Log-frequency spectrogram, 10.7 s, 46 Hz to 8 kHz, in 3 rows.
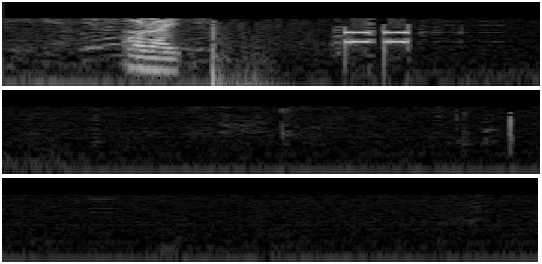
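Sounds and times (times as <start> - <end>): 
speech: 0.8 - 1.4
telephone keypad tones as the star key is pressed and a number dialed: 2.3 - 2.7.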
